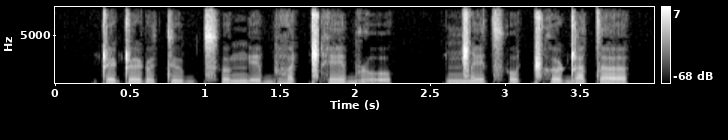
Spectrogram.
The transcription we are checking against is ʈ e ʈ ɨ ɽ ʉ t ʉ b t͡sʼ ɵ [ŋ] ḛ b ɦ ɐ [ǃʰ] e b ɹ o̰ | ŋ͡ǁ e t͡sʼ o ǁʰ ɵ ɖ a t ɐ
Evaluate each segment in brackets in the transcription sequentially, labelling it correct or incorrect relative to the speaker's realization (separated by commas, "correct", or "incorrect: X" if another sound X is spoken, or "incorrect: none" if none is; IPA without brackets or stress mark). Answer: correct, incorrect: ǁʰ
